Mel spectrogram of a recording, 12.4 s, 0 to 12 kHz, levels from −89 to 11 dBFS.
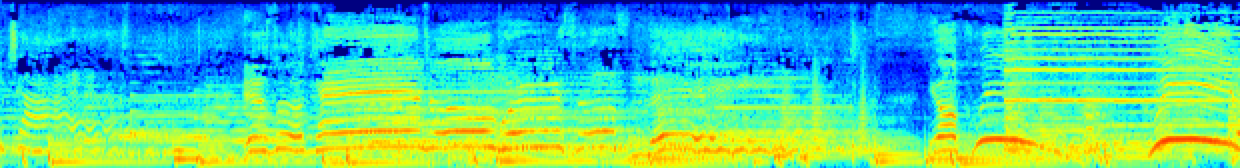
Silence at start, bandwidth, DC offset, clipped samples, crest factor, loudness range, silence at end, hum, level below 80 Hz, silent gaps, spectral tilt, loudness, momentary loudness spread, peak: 0 s; 11.5 kHz; under 0.1%; under 0.1%; 14 dB; 5 LU; 0 s; none; -34 dBFS; none; -5 dB/octave; -15 LUFS; 12 LU; 0 dBFS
